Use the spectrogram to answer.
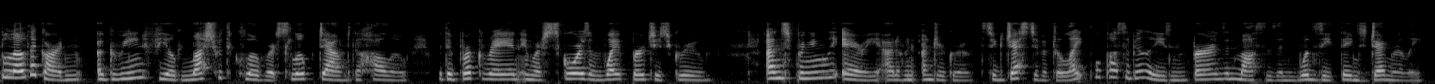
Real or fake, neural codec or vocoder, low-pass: real; none; 7.2 kHz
